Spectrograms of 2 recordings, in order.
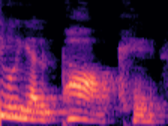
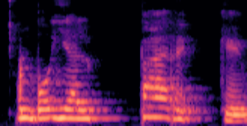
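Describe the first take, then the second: First: Parque with the r almost gone; weak English r. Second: Parque with a distinct tapped r; clear Spanish r. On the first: Teacher showing the wrong, weak r. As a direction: parque with a faint r. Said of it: "Don't say". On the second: Teacher modelling a clear r for learners. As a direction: tap the r in parque. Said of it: "very clear sound". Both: Shown as a demonstration.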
